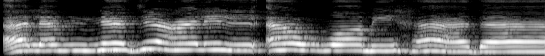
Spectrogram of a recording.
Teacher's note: അലം ഹംസയുടെ മഖ്റജ് അഖ്സൽ ഹൽക്ക്. Sound clear ആക്കിയിട്ട് തന്നെ ഉച്ചരിക്കാൻ ശ്രദ്ധിക്കുക.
